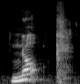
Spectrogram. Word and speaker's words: knock: The answer is, and a lot of people got this also happens to have a silent letter at the start. Bing! Knock.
